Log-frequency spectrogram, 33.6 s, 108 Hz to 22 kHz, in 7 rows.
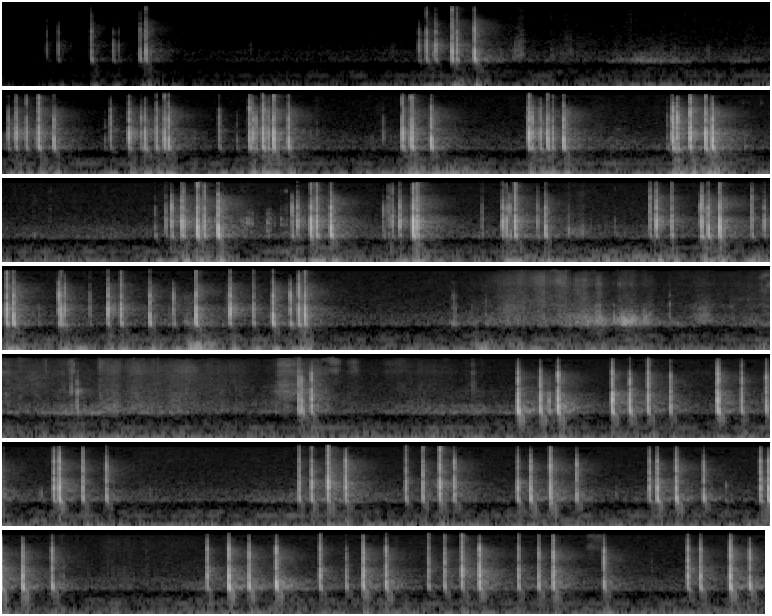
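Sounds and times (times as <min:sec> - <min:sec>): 
fingers tapping on a phone or tablet screen: 0:00.2 - 0:01.1, 0:02.6 - 0:03.2, 0:04.8 - 0:09.5, 0:10.5 - 0:16.5, 0:22.4 - 0:24.8, 0:25.8 - 0:29.2, 0:30.0 - 0:33.5
low steady hum: 0:03.2 - 0:31.5.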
